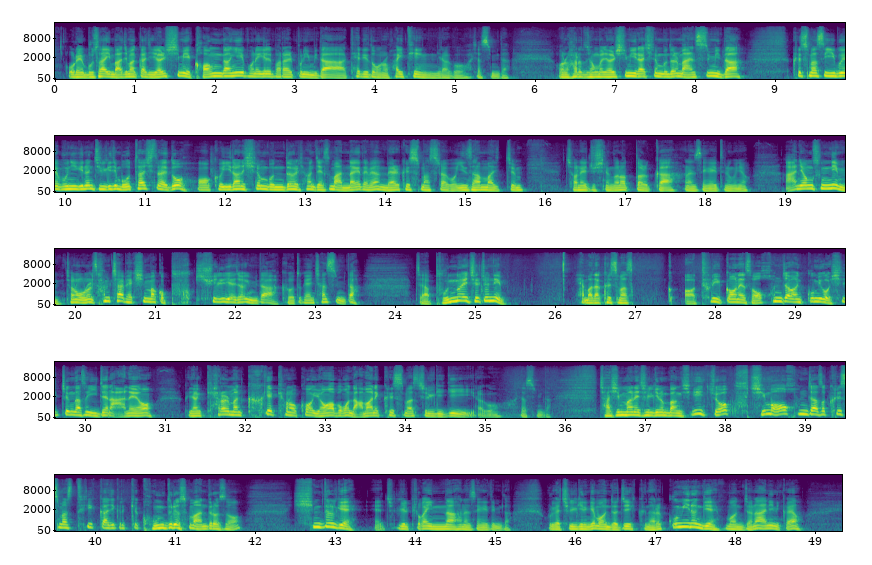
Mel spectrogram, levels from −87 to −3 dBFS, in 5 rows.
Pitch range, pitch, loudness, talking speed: 120-170 Hz, 140 Hz, -17 LUFS, 375 characters per minute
